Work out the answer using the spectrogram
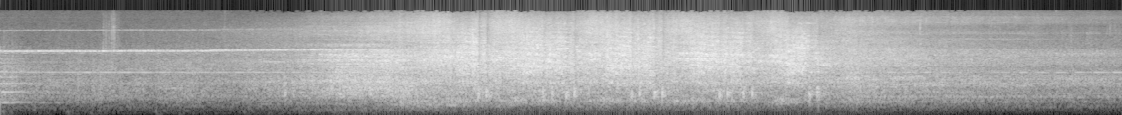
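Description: NS double-deck electric passenger train passing at speed. Its rush of wheels and air swells from about three seconds in and is loudest from about four to eight seconds, with a run of wheel clacks over the rail joints, then it fades away.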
